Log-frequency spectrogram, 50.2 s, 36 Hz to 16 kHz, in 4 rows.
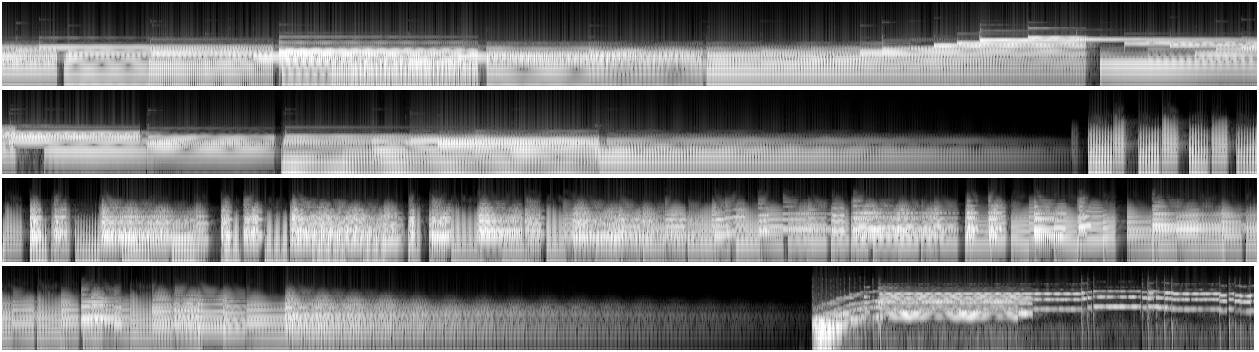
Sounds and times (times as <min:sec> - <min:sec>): Electric piano: 0:00.0 - 0:22.5, 0:23.3 - 0:44.8, 0:45.8 - 0:50.1.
